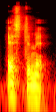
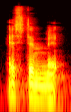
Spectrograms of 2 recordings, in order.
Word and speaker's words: estimate: the price on it estimate with a short sound estimate it it I need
